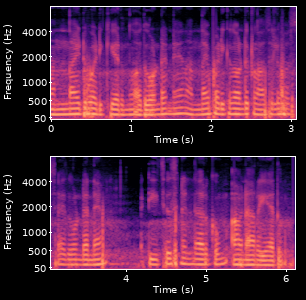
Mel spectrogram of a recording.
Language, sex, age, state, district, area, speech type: Malayalam, male, 18-30, Kerala, Palakkad, rural, spontaneous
